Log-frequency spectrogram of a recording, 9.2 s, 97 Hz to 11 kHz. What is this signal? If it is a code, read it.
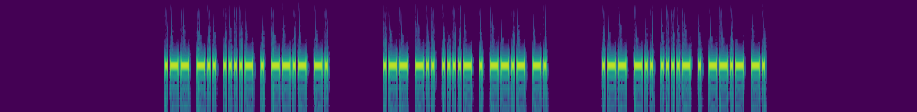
Morse code, heard as a keyed tone, about 46 wpm, 700 Hz. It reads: WD4EQN WD4EQN WD4EQN
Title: USA Call Signs - 6 Characters - Repeated 3x - 45wpm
